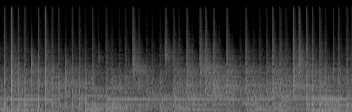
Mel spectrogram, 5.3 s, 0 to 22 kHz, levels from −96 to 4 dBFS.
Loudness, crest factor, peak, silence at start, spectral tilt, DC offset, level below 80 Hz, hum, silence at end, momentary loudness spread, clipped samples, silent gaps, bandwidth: -44 LUFS; 26 dB; -16 dBFS; 0 s; -5.5 dB/octave; under 0.1%; -56 dBFS; none; 0 s; 4 LU; under 0.1%; none; 17 kHz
